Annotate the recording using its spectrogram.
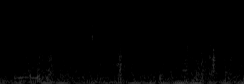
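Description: Near silence, with faint, irregular clicks and taps scattered through it.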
